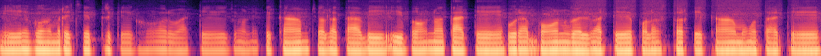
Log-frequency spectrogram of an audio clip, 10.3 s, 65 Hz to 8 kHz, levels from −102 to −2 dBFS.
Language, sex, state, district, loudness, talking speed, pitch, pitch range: Bhojpuri, male, Uttar Pradesh, Deoria, -21 LUFS, 130 wpm, 110 Hz, 105-110 Hz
